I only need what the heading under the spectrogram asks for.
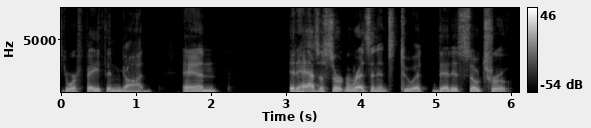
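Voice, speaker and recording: A man's voice: lowish voice, darkish tone, no room sound, studio quality. A man hosting an interview, asking questions and responding in an encouraging, affirming way. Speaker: host. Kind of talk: interview conversation.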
